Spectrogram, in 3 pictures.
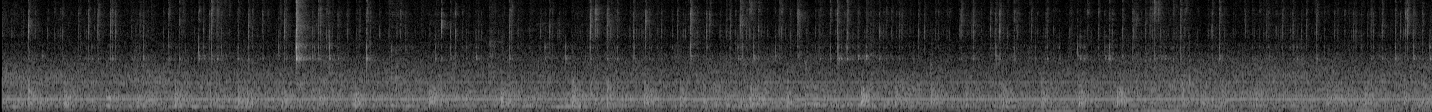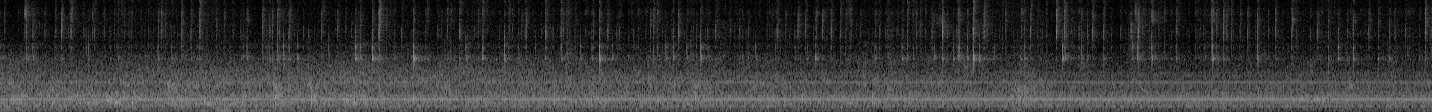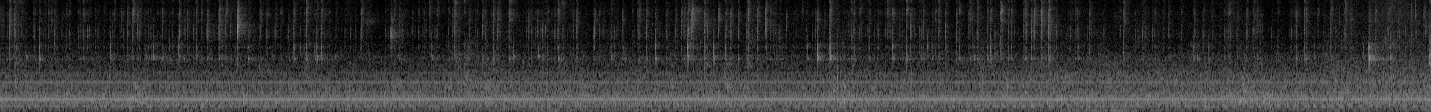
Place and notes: Via Cavallotti, Pavia, Italy - The Silent City I - rain, generator, steps
a very silent Sunday downtown. ligth rain from a gutter mixed with a closeby electric generator, hypnotic sound, few steps in the grey ambience.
